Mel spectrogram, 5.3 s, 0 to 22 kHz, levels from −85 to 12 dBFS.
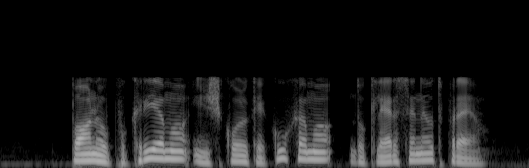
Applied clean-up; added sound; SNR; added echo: none; none; none; none.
